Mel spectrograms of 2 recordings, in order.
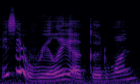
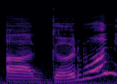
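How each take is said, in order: First: Said in the usual way. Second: Slow, disbelieving giant's echo; crying out in disbelief. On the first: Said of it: "Sophie asked". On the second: Acted. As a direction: throw the question back in astonishment. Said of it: "he cried".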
